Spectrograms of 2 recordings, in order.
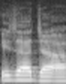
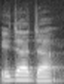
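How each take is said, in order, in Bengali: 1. শেষ স্বরটি ছোট করে কেটে বলা হয়। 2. শেষ স্বরটি ছোট করে কেটে বলা হয়।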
